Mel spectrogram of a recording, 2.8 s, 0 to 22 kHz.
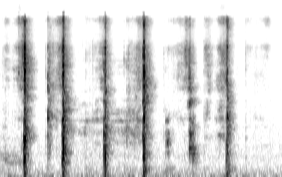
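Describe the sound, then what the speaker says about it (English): Close, crisp bursts of cards being shuffled, about seven quick riffling snaps in a row, tapering off at the end. "We're gonna do 2 more shuffles."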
